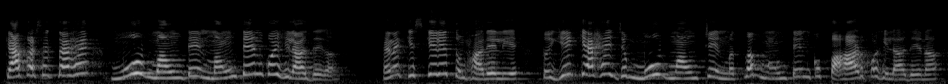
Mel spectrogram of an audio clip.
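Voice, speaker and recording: A woman's voice: high-pitched, animated, normal speed, fairly bright tone. A woman teacher giving an exam-prep lesson. She talks in a chatty way, asks rhetorical questions, answers them herself and often adds tag questions.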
